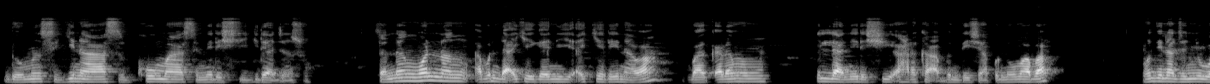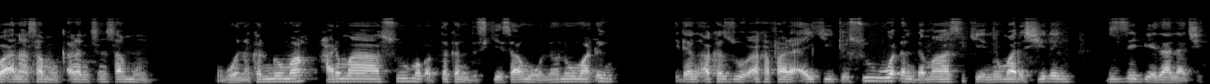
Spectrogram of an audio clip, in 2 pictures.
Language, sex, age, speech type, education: Hausa, male, 15-29, spontaneous, tertiary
